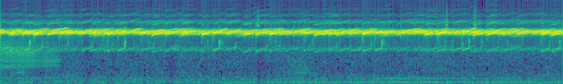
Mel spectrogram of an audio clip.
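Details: Nighttime frog pond in early spring, packed with spring peepers whose massed high peeps blend into a constant shrill ringing, with a short lower sound at the very start and faint low rumbling beneath.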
